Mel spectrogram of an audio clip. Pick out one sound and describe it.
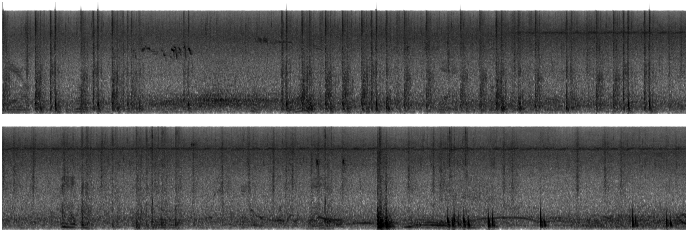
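Footsteps crunch through grass and gravel.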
